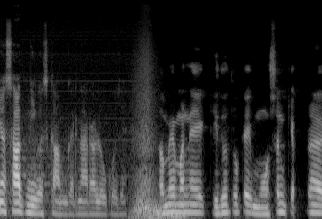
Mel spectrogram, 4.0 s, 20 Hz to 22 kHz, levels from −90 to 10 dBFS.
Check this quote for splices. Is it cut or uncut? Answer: cut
